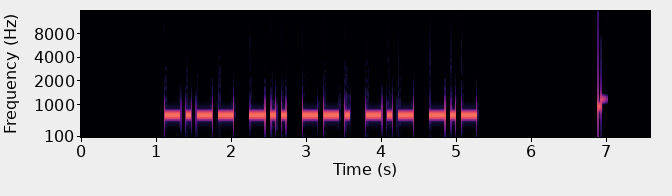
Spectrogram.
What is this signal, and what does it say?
Morse code, heard as a keyed tone, about 17 wpm, 700 Hz. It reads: YDGKK
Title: Code Groups - 5 Letters - 17wpm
